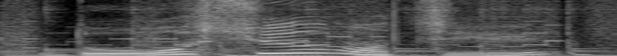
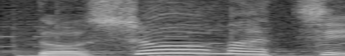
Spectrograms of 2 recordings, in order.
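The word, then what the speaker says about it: 土生町: 大阪市の道州町？これは土生町って読みます。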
